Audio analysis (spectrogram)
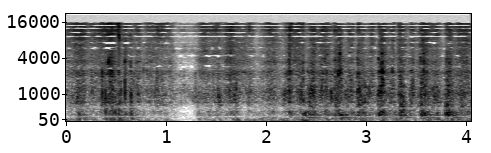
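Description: Long nails scratch across a pair of distressed, ripped blue denim jeans lying flat, making soft, rough, irregular scraping and rubbing strokes through the fabric. The strokes come in uneven bursts with a brief quiet pause near the one-second mark.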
